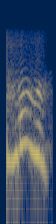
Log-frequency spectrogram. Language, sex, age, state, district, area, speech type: Marathi, female, 60+, Maharashtra, Pune, urban, conversation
